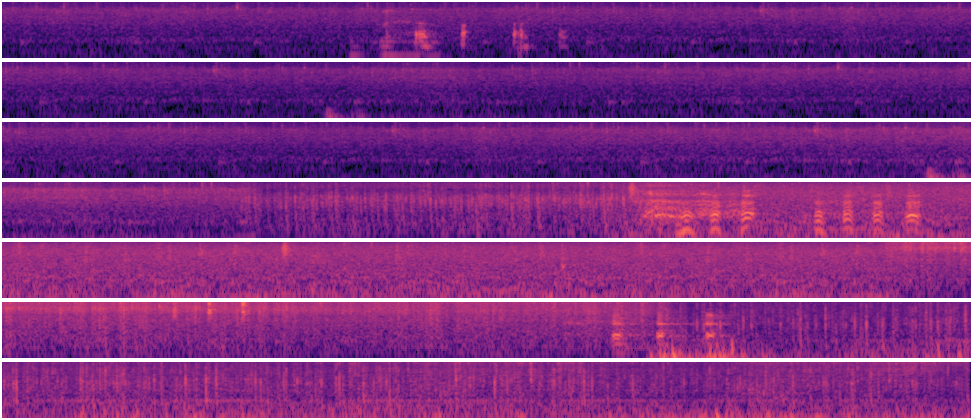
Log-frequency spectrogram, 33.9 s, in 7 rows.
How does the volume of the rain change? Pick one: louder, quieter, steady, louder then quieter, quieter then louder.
louder.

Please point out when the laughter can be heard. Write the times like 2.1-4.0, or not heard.
1.8-2.9, 17.6-19.1, 27.1-27.9.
